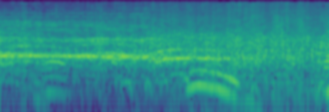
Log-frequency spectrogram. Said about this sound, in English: First, feel the applause.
